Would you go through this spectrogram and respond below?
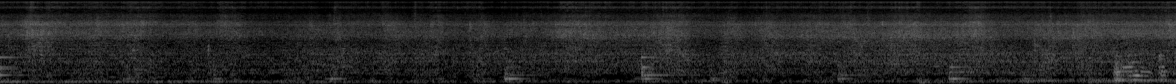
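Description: Cubed onions and capsicum fry for chicken jalfrezi, a dense continuous sizzle and hiss with occasional soft stirring knocks, steady throughout with no talking.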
